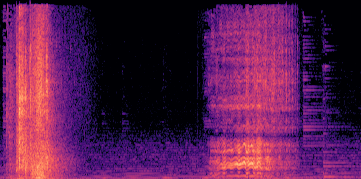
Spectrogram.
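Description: Heavy castle doors creak open on rusty hinges: a loud opening thud, then after a pause a long, wavering, high-pitched squeal that fades, with no talking.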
